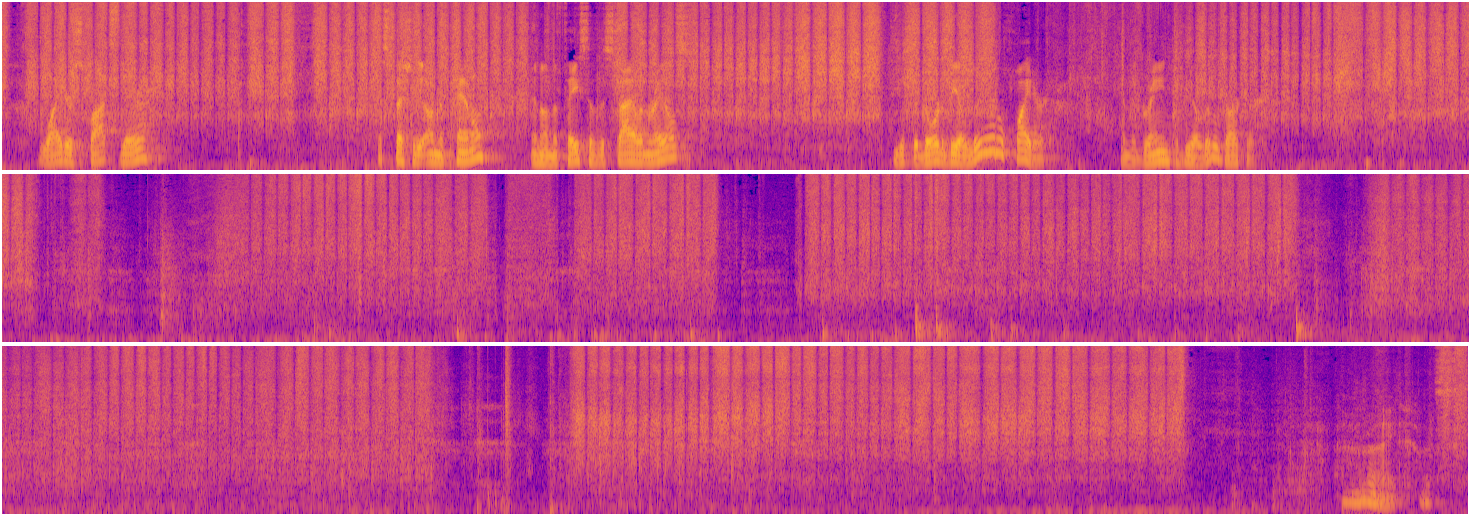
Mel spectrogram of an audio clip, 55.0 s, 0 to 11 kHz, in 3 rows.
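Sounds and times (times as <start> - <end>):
sanding sponge scratching wood: 0.0 - 19.6, 21.0 - 27.4, 28.3 - 34.6, 35.4 - 42.2, 43.8 - 51.6, 54.6 - 55.0.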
